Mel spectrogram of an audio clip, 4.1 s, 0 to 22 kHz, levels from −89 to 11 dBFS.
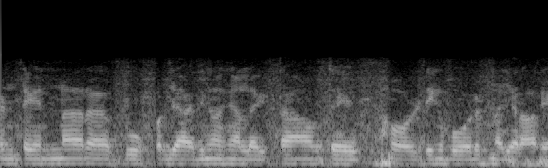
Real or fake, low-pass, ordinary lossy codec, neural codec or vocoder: real; 5.4 kHz; none; none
